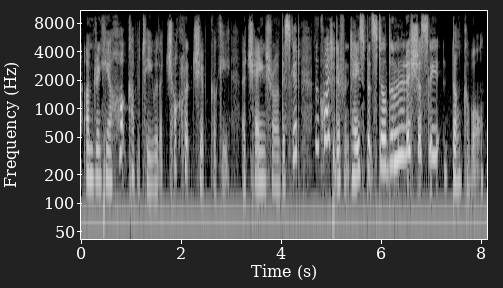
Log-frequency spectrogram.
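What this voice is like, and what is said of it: British accent. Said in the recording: “at least you can hear my accent and pretend you're in some lovely manor house across the pond”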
